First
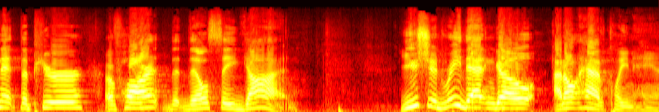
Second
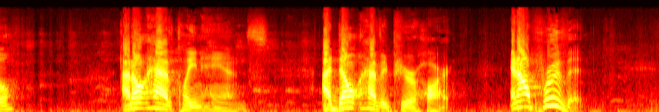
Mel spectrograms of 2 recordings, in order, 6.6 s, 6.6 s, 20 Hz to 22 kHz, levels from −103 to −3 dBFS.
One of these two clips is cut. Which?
first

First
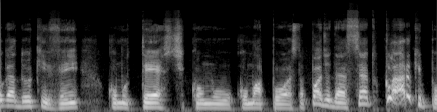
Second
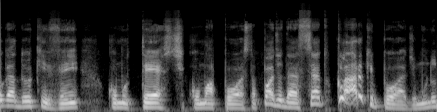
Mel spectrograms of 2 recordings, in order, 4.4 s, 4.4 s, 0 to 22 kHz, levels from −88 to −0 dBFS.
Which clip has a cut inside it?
second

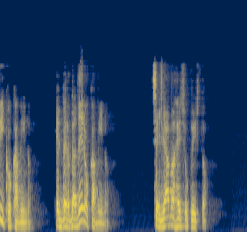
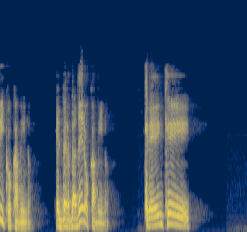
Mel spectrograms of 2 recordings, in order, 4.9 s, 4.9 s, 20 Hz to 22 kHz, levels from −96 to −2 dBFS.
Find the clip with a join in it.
second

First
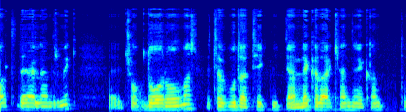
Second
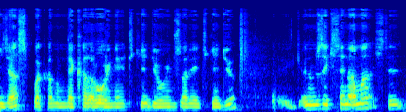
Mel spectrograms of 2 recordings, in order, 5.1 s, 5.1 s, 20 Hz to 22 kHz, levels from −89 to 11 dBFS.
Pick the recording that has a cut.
first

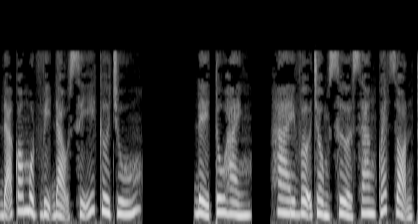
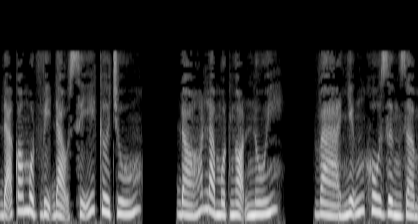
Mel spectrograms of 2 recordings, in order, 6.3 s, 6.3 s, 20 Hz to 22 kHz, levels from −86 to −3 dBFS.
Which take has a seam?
second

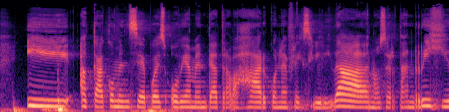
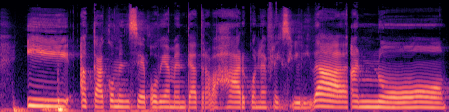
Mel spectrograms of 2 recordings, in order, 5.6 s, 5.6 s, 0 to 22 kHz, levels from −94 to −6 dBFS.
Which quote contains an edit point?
second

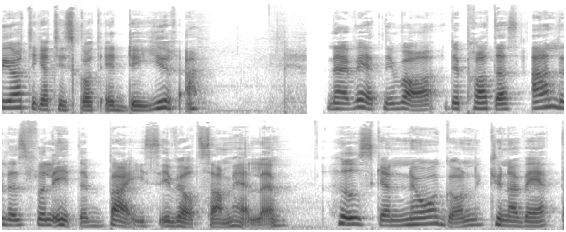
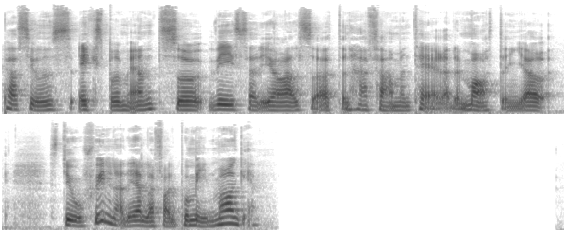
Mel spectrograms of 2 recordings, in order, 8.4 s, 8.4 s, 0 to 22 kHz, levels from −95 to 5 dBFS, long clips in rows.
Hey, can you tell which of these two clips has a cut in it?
first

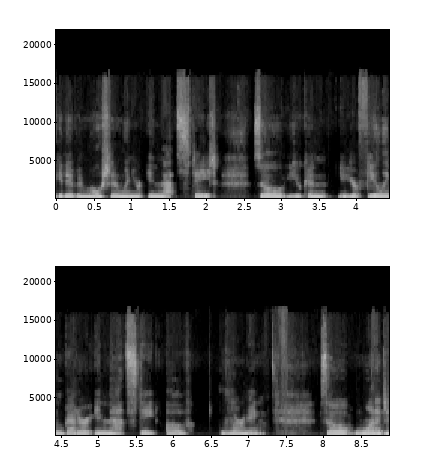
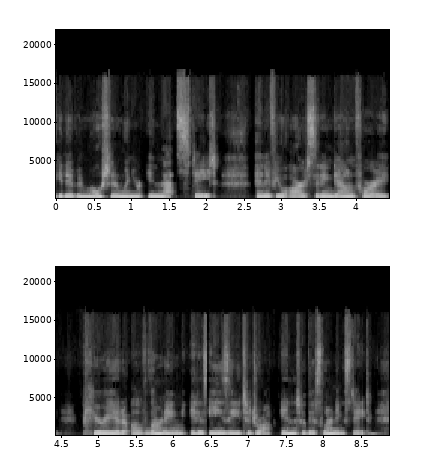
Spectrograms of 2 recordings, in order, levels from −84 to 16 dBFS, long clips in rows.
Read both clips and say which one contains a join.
second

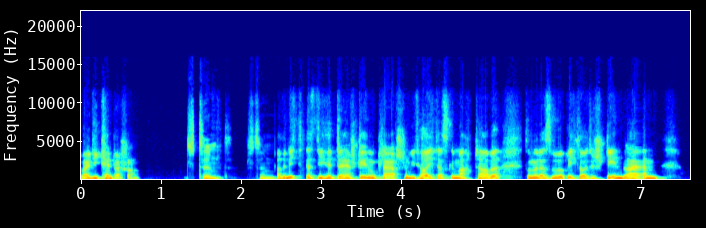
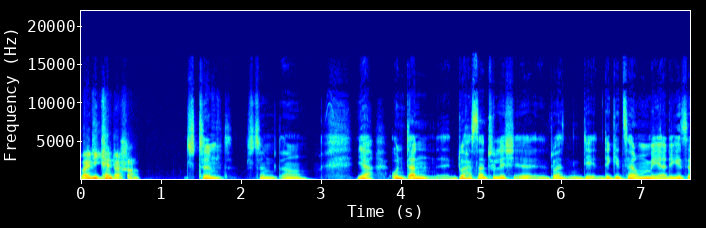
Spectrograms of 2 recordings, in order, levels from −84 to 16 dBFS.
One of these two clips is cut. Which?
first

